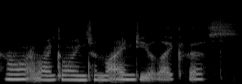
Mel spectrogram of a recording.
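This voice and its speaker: Woman voicing a hushed, smothering, cruel mother. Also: a little high, flat delivery, no room sound, exaggerated voice. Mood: reproachful. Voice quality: breathy, whispery. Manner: slow, condescending, falsely tender. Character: cruel, doting, smothering ghostly mother, menacingly soft.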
